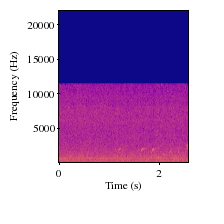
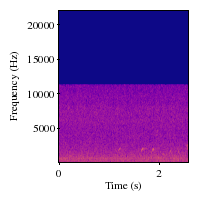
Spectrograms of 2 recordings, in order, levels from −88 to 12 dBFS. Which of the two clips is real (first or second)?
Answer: first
